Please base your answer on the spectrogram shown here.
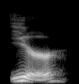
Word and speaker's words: ear: Yeah, so ear doesn't have an H in front of it. And in the spelling, but also in the pronunciation.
